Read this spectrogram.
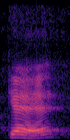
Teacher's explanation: यह हमारा क अघोष, अल्पप्राण व्यंजन है।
